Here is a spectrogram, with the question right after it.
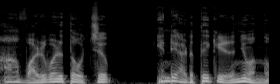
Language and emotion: Malayalam, disgusted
